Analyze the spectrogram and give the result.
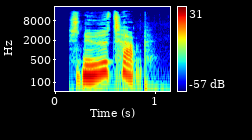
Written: SNYDETAMPS

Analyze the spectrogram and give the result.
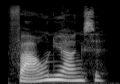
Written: farvenuance

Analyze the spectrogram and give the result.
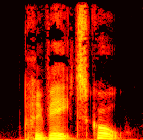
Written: privatskov

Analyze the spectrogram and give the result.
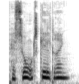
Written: personskildring

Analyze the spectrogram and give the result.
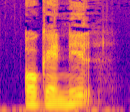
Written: organel

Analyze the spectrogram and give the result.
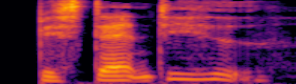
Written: bestandighed

